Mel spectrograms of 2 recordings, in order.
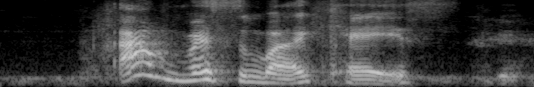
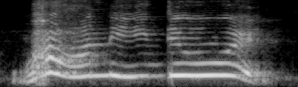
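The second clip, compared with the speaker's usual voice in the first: high, loud church praise; praise exclamation; 10 semitones higher, 5 dB louder than usual. Real, not acted. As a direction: belt it like a praise shout.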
